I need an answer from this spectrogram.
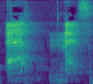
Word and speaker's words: Hermès: So first the H is silent, so we'll kind of like get rid of that, and that's something that we don't have to worry about. And then we'll break it down in two pieces. So first we have the first syllable, R. So remember the R is very guttural. It comes from deep down. R, mess.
